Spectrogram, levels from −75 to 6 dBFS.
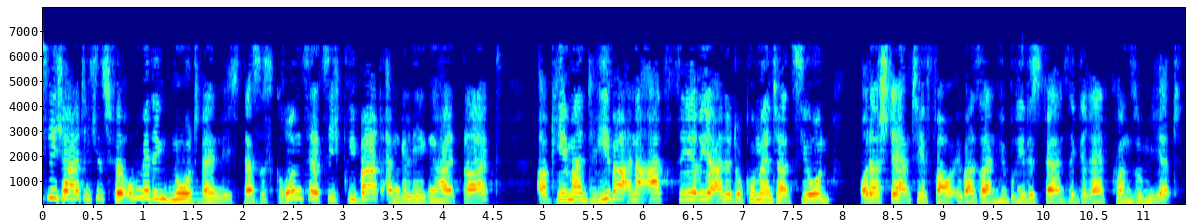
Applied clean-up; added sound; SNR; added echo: neural mask model DeepFilterNet 3.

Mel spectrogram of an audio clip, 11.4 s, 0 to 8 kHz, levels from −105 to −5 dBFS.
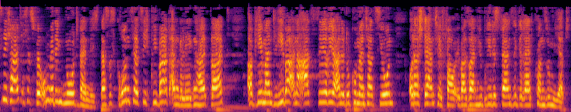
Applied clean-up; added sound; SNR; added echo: classical method WPE with log-MMSE.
